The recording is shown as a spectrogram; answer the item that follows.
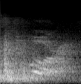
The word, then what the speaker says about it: Deborah: It's pronounced Deborah.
